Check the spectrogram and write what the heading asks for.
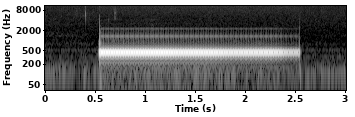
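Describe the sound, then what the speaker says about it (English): A steady electronic telephone tone on an outgoing call to a remote friend, one continuous two-second sustained note that starts and stops abruptly, fairly loud with no voices over it. "Phone a friend. Oh, ringing."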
